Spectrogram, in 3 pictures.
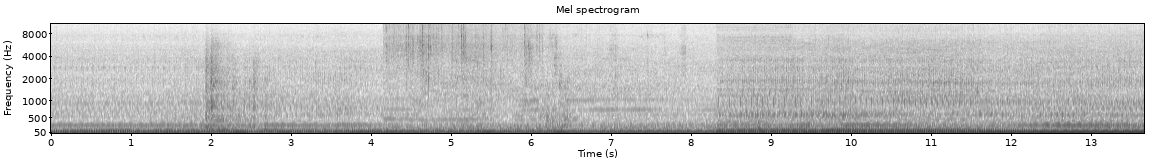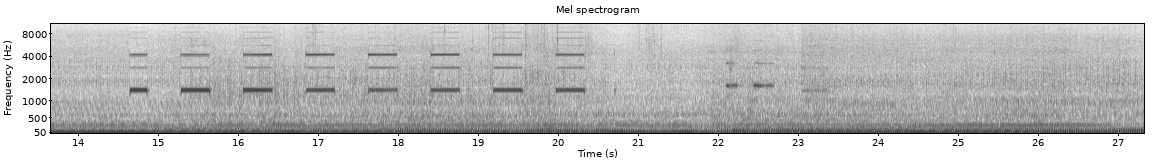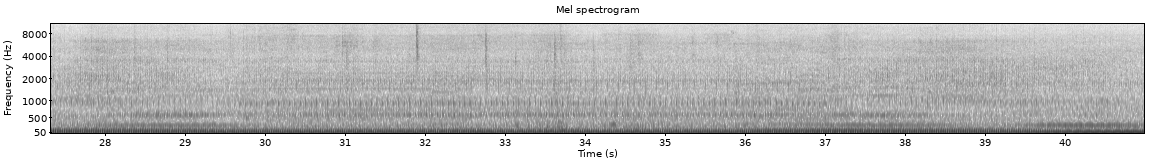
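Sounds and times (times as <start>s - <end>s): heavy vehicle engine running: 0.0s - 40.9s
reversing alarm beeps: 14.6s - 20.4s, 22.1s - 23.5s.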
